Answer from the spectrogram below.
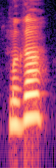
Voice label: "mwgañ", Apatani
